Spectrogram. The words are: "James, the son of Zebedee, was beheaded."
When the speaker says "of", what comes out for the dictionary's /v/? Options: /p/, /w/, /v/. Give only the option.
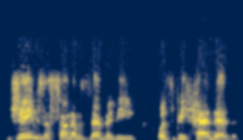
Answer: /v/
